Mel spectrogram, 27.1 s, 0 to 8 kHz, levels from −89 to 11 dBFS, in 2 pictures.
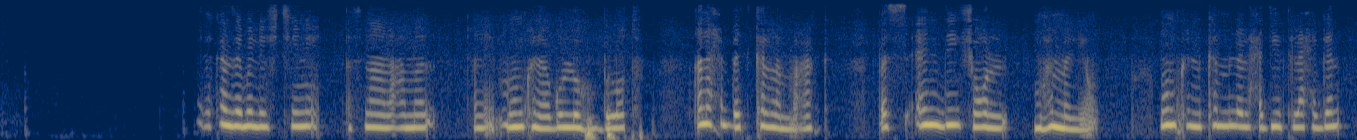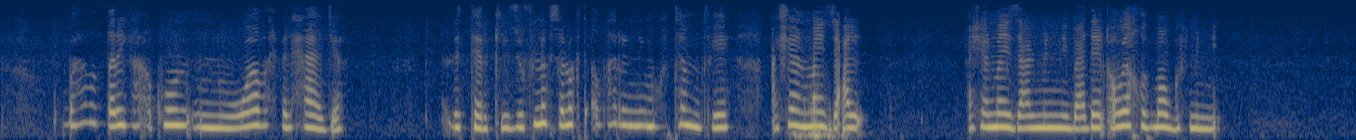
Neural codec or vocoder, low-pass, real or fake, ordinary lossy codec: none; 7.2 kHz; real; none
